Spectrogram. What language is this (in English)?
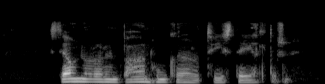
Icelandic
